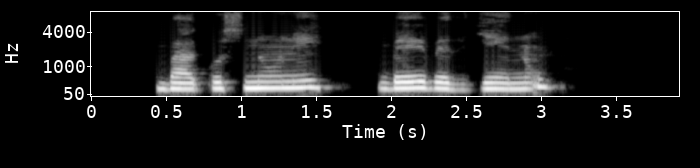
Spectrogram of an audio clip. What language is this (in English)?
Tepeuxila Cuicatec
